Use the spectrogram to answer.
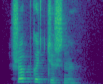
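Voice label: "шӧпкӧдчыштны", Komi, female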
